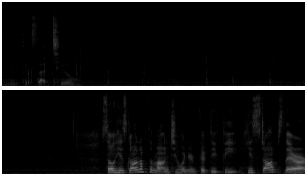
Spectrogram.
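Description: A young woman speaks calmly into a microphone, explaining.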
